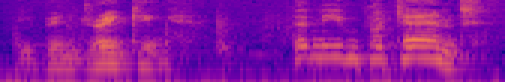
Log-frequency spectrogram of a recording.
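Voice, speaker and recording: A man's voice: medium pitch, very animated, moderate pace, slight background noise, lightly acted. An actor playing a tired, good-natured male detective sergeant in a radio drama, talking in an easygoing, matter-of-fact way.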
